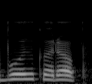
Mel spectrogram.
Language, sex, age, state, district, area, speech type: Goan Konkani, female, 18-30, Goa, Canacona, rural, read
